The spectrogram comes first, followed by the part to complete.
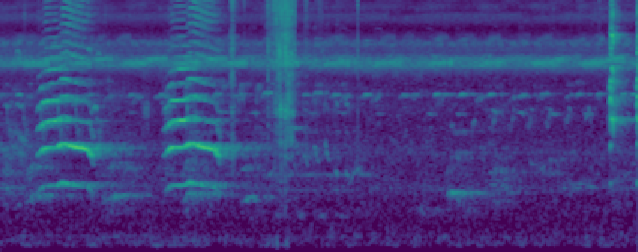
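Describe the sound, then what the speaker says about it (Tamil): A peacock gives two loud, drawn-out wailing calls close together, followed by quieter scattered farmyard noises and a brief sharp call near the end. "மயில் கத்துது பா பாப்பா"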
